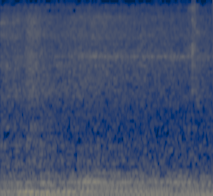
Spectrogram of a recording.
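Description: A low, steady hum with a few held low tones.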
